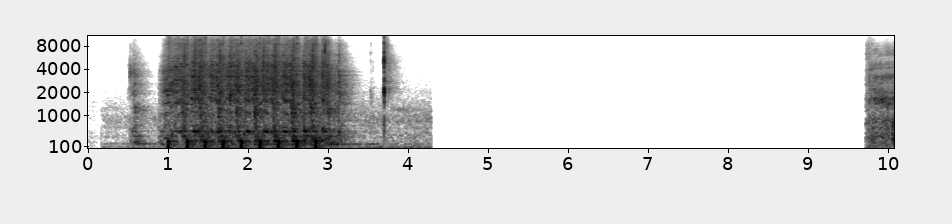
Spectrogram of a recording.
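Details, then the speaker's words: GY6-type engine on a used golf cart cranking on starter with a new carburetor: even chug about four per second but never catches; no gas gets through the carburetor. "I could not get any gas through the carburetor at all I could squ some starter fluid into it and the thing would spin over and run for just a few seconds while it was burning up that starter fluid"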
